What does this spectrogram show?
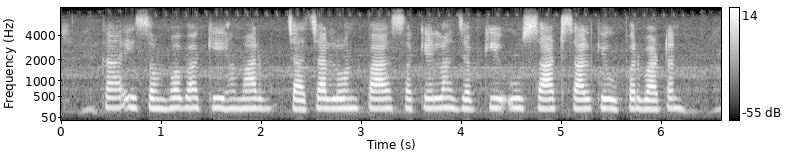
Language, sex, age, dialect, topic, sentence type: Bhojpuri, female, 18-24, Western, banking, statement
